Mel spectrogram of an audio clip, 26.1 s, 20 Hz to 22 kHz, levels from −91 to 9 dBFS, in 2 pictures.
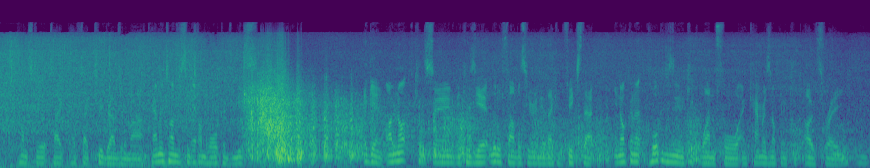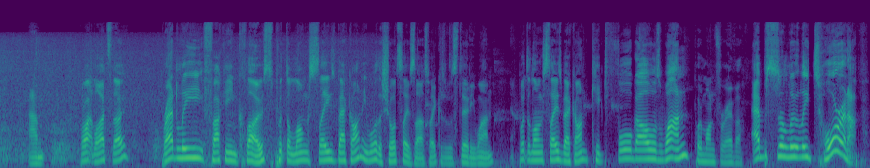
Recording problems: rain or running water; very loud; throughout; 5 dB above the speech

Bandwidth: 13.5 kHz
